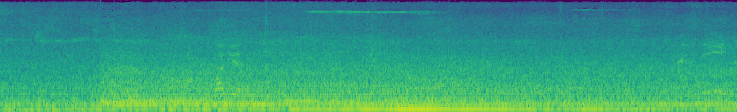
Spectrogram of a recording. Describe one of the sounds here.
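Traffic drives past on a nearby street.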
